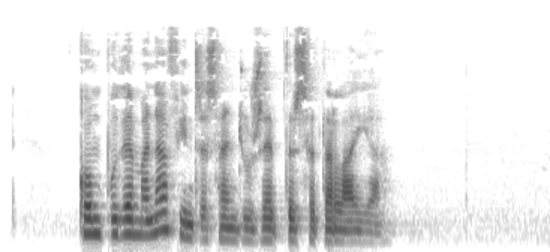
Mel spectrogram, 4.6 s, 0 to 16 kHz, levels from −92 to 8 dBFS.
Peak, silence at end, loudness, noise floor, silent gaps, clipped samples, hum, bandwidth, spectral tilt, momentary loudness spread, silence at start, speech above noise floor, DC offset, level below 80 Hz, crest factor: -10 dBFS; 1.4 s; -29 LUFS; -79 dBFS; none; under 0.1%; none; 11.5 kHz; -4.5 dB/octave; 8 LU; 0.65 s; 50 dB; under 0.1%; -82 dBFS; 22 dB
